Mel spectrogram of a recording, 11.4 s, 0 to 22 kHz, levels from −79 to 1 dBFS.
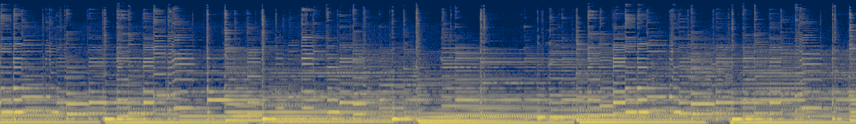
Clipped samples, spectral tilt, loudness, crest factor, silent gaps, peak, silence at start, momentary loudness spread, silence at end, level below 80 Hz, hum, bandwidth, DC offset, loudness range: under 0.1%; -7.5 dB/octave; -15 LUFS; 14 dB; none; 0 dBFS; 0 s; 5 LU; 0 s; -20 dBFS; none; 17.5 kHz; under 0.1%; 1 LU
